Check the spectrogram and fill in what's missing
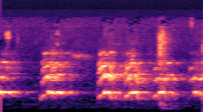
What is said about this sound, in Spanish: Ay, mi perro. ¿Quién verga está ladrando? Yo. ah, perdón. Wow, Wow, wow, wow. Qué pendejo. Pues ya cállate, ¿no? Maten al chihuahua.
